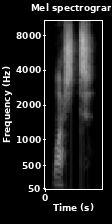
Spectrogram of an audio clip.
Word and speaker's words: washed: Next one is washed. Washed. Is that 1, 2, or 3? Washed. Yes, we say the T.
